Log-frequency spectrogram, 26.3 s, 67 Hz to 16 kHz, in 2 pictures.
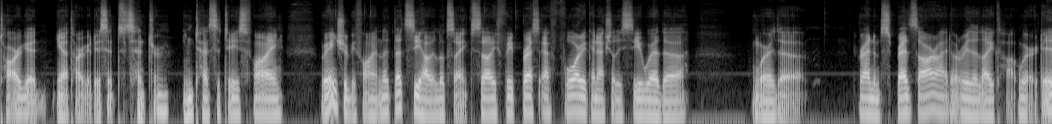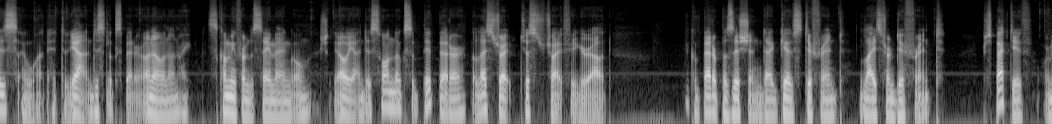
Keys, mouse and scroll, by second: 7.2-10.3 middle drag, 12.0-15.9 middle drag, 15.9 click, 16.6 right click, 17.3-19.4 drag, 19.4-22.9 right drag, 22.9-25.0 drag, 25.0-26.3 right drag.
